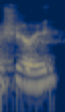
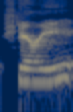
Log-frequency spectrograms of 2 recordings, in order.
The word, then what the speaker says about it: Cheri: And by the way, it's it's pronounced the French way, Sherry. So, Sherry uh yeah, my parents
